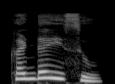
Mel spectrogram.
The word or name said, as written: ಕಡ್ಡಯಿಸು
